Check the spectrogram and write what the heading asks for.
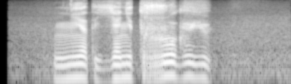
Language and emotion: Russian, angry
